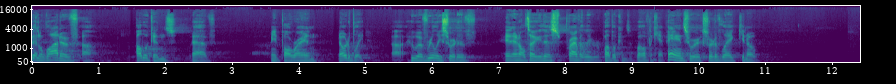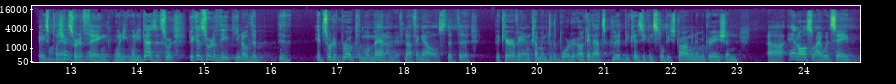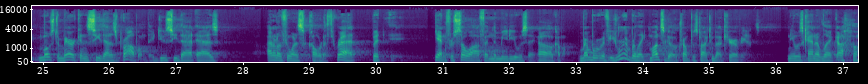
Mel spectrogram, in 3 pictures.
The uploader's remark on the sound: First ever live podcast, recorded 11/1/18 in Cincinnati Ohio's Memorial Hall as part of the inaugural Cincinnati Podcast Festival.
